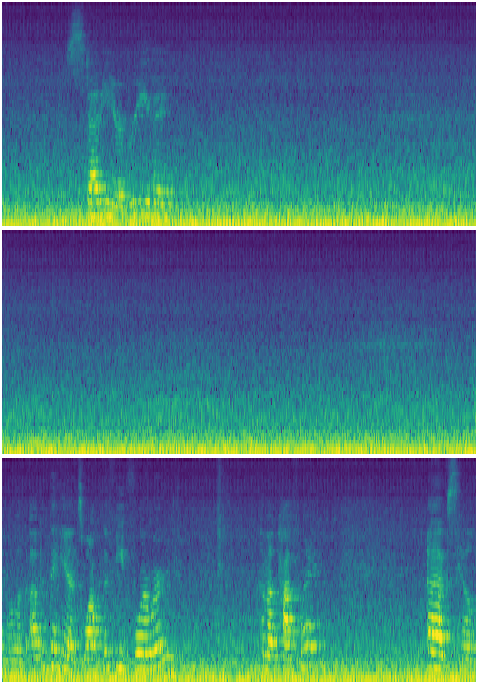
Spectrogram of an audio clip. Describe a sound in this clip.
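Electric fans whir steadily.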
